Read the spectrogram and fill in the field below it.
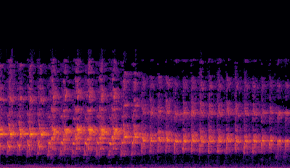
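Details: Rapid continuous ngekek chattering of a lovebird, used as a lure: a fast, shrill, rattling trill held steadily throughout, with only slight dips and rises in pitch and no pauses.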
